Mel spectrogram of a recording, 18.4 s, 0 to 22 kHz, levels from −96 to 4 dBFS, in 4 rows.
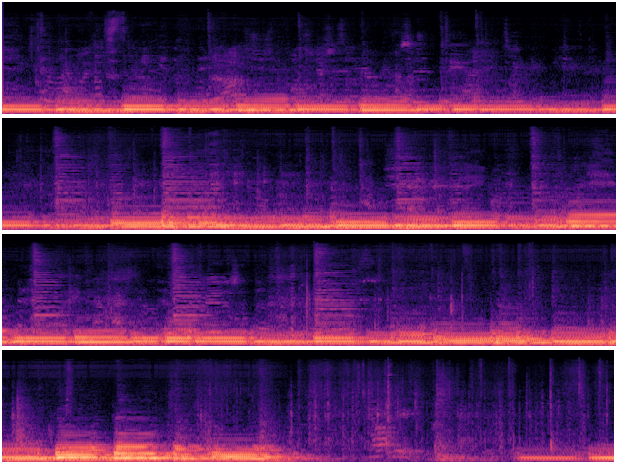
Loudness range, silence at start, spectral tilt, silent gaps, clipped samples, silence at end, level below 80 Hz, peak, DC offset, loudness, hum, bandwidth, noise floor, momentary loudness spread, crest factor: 8 LU; 0 s; -11 dB/octave; none; under 0.1%; 0 s; -42 dBFS; -2 dBFS; under 0.1%; -21 LUFS; none; 3 kHz; -47 dBFS; 12 LU; 18 dB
